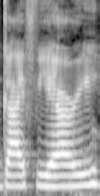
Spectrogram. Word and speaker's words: Guy Fieri: I obviously don't remember the first time I tried an egg, but I'm like the Guy Fieri.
